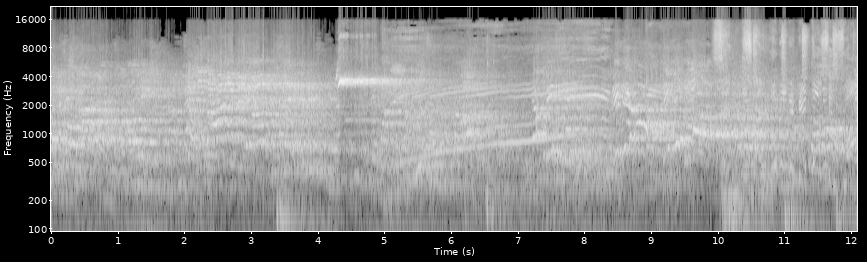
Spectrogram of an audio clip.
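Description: A crowd of children shouting and cheering at a ball game, many voices overlapping and echoing in a large sports hall.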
